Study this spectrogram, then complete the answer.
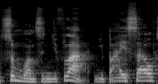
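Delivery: normal talking voice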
